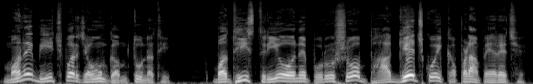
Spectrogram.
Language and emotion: Gujarati, disgusted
